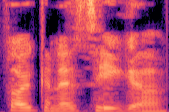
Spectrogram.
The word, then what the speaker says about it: Cokanasiga: form for London Irish my surname is pronounced Pocono Sager he explains the sea becomes a th and Fijian if you are from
